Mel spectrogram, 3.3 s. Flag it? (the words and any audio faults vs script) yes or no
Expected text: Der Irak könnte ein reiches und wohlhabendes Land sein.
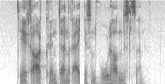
yes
